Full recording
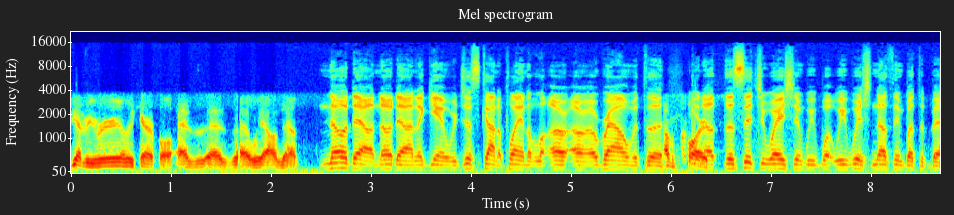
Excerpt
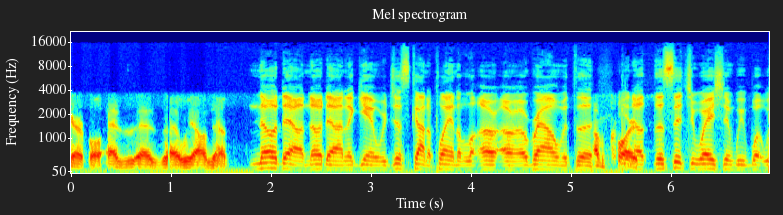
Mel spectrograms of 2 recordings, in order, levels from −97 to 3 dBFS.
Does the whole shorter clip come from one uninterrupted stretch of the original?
yes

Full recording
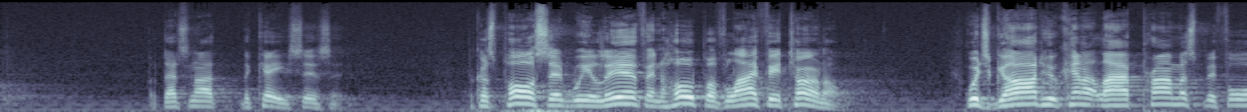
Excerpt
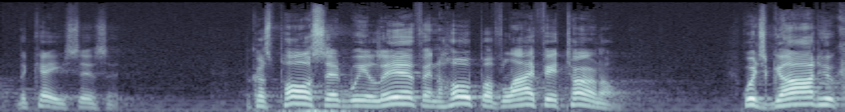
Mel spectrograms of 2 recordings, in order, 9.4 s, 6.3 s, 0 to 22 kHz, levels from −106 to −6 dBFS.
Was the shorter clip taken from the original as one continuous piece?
yes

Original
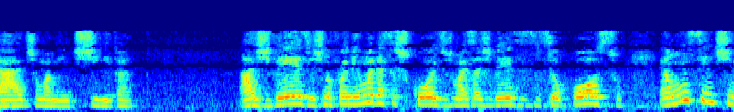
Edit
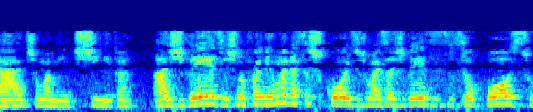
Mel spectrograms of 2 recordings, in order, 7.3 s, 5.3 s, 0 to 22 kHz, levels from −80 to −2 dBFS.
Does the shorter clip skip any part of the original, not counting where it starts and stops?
yes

